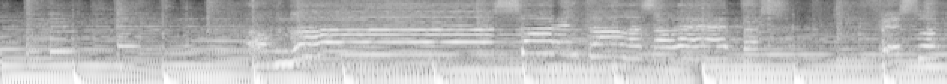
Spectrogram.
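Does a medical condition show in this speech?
No.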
